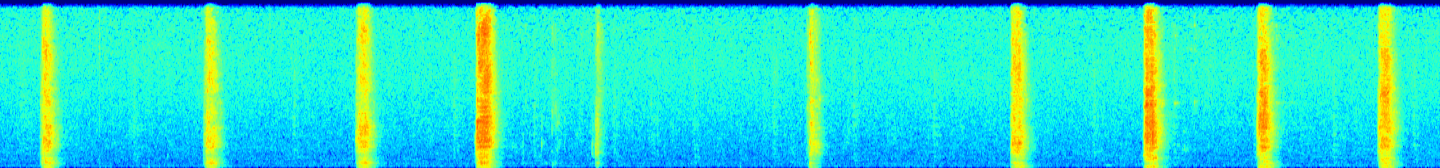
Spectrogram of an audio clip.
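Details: About nine short, sharp, dry coughs at irregular intervals over eighteen seconds from a dog; the owner wonders if it is kennel cough.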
